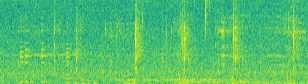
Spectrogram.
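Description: Birds in the Final Fantasy XII The Zodiac Age video game call with soft, cooing, pigeon-like warbles that rise and fall repeatedly over a steady background hum, several short calls in a loose sequence.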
